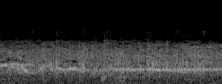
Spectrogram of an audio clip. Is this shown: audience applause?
yes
